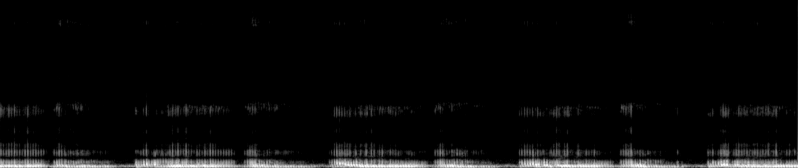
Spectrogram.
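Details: Close, continuous purring from Merlin, a domestic cat kept as a feline study buddy; a deep throbbing drone rising and falling with each breath, around nine rhythmic swells.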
